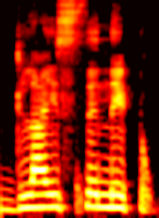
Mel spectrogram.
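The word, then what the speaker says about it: glycinate: alloy ग्ला senate and इट is pronounced as ग्लाइसिनेट ग्ला Senate it is again a बाइ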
